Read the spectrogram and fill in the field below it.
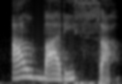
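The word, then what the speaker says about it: albariza: o ar-condicionado de rerez albara escreve com z mas pronuncia como S porque em espanhol não tem o som de z Então para de falar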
